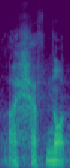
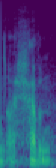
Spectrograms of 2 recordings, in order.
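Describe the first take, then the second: First: Said in the usual way. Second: "have not" merged into "haven't"; contracted. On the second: Shown as a demonstration. Teacher shows learners shortened forms, contracted. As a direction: say HAVEN'T as one contracted word. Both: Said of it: "变成".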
